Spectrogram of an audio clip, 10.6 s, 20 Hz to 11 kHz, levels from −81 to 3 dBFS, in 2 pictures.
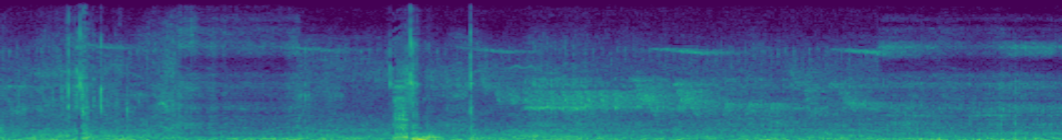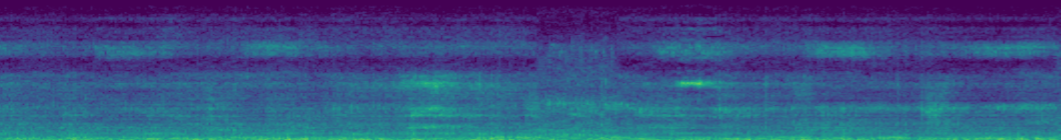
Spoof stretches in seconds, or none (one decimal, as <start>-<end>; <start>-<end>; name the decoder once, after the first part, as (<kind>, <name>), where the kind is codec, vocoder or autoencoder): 0.9-1.5 (codec, SNAC); 4.4-8.0; 8.4-10.6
